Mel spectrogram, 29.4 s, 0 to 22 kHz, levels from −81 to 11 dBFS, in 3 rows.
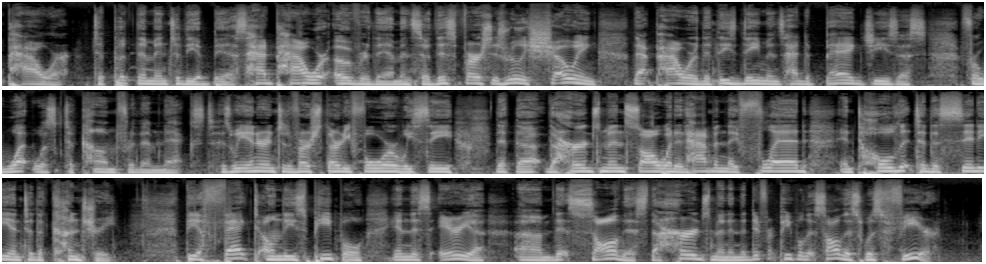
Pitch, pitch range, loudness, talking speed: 135 Hz, 120-150 Hz, -14 LUFS, 175 wpm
